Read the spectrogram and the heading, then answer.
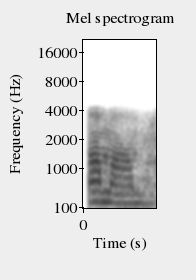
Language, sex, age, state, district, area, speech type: Tamil, female, 18-30, Tamil Nadu, Pudukkottai, rural, conversation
